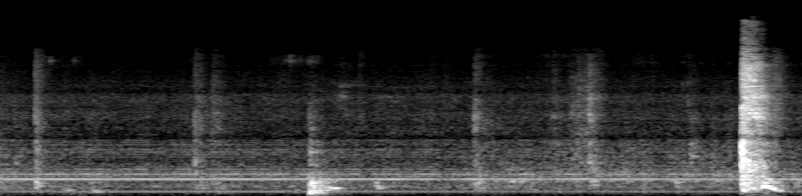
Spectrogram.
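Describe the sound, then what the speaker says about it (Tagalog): A single sharp cough bursts out near the end, with a fainter one earlier, over a quiet room with a steady low hum. "Konting ubo lang naman po."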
